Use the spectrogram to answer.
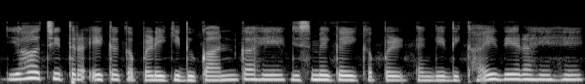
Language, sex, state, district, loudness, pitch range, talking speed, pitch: Magahi, female, Bihar, Gaya, -14 LUFS, 200-230 Hz, 175 wpm, 215 Hz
